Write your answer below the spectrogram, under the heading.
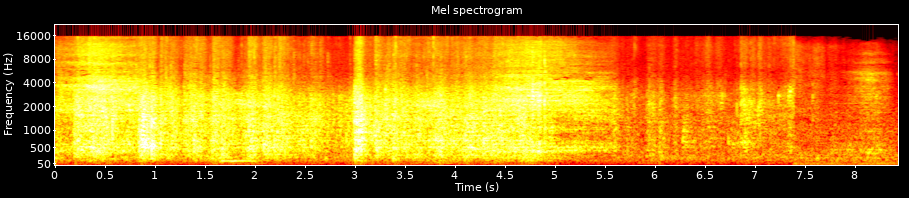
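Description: A person breathing hard and hissing air through an open mouth against the burn of an extremely hot chilli chip, with a few sharper breaths; it dies down after about five seconds.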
